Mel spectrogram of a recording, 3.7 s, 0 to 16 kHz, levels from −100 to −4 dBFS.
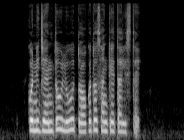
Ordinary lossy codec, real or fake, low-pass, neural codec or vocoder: none; real; 14.4 kHz; none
